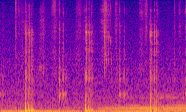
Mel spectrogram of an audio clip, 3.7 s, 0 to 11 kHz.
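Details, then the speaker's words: Viltrox 85mm F1.4 PRO lens gives three dull clunks about a second apart when moved with camera off or lens detached; unpowered focus group shifting, normal and silent once the camera is on. "One note though, when the camera is off or the lens is detached, the focus motors move within the lens and you will hear a clunking sound like this."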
